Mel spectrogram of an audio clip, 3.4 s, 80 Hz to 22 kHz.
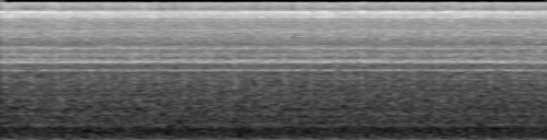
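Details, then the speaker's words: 1982 Mercedes 380SL V8 with the faulty idle speed control module disconnected and a nine-volt battery feeding the idle speed control valve; idle brought down to about 500 RPM, low and even with steady pulses and hiss. "simulate the voltage to the idle speed control balance get it once brings it right down to 500 RPM about right"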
